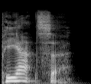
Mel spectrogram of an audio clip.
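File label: "piazza", British English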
